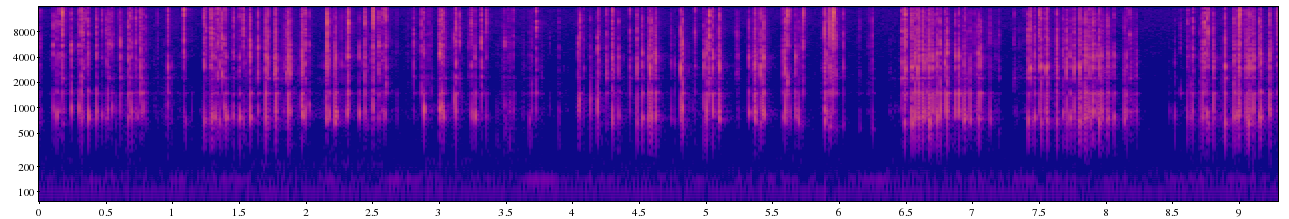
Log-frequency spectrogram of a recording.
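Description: Long nails scratch and flick along the plastic bristles of a small pink and yellow plastic detangling hair brush. Quick bursts of crisp, dry scratching and ticking come in uneven clusters, with a bright edge and a strong middle tone. A faint low hum sits steadily underneath.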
